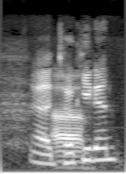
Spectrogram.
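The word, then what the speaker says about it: Toukiden: I know Tokiden or Tokiden. I don't even know how you say that. – Tokiden. – Tokiden. Really? Is that how you say it? Tokiden. – I believe that's how it is.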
